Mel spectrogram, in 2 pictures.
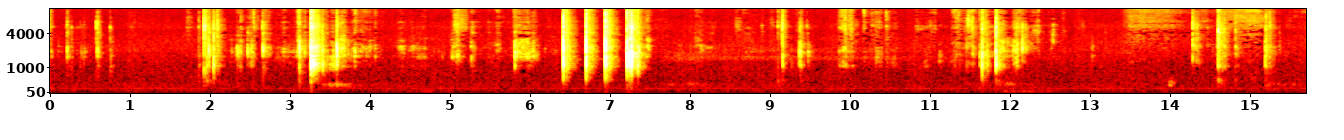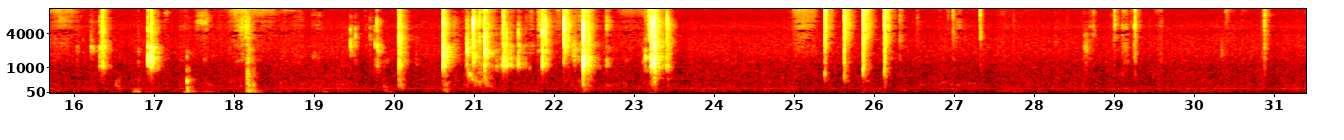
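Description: Hard plastic toy pieces, a pink toy stethoscope and then pink toy eyeglasses, being handled: scattered clicks, taps and light rattles of plastic, some in quick runs of several, with short pauses between.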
